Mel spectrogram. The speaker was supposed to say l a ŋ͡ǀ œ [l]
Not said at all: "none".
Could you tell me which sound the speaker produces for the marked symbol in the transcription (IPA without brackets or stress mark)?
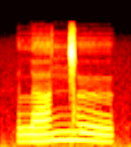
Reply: none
